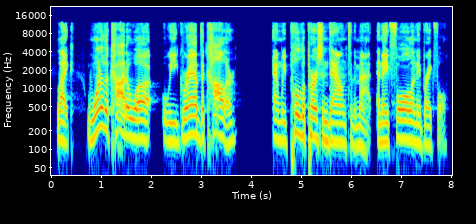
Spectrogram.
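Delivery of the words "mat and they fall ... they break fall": normal talking voice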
